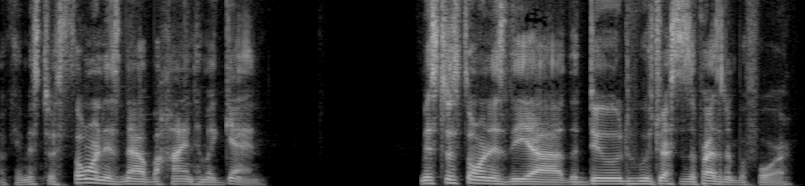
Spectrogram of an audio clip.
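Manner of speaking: usual speaking voice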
